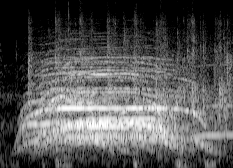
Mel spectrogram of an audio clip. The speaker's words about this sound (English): A lot of people yelled for this game.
